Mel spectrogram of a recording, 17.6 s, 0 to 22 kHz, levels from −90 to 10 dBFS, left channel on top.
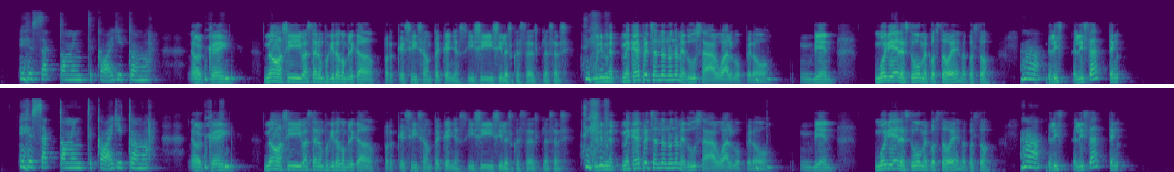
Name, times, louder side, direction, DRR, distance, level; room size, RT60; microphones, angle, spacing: voice 1, 0.3-2.7 3.1-3.4 8.7-9.1 11.5-11.6 15.3-15.6, right 2 dB, 45° right, 1.1 m, -30 dB
voice 2, 2.8-3.4 4.0-8.5 8.9-11.5 12.0-12.8 13.1-14.8 15.7-16.8, left 3 dB, 20° left, 0.4 m, -28 dB
8.8 x 6.7 x 7.3 m
head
